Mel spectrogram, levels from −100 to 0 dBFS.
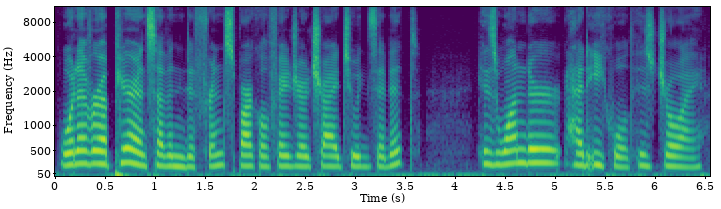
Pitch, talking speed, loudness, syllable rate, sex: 220 Hz, 130 wpm, -18 LUFS, 5.3 syllables/s, female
